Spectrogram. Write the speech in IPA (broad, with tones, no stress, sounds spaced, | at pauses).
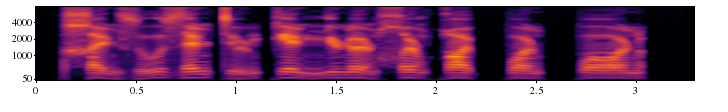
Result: χ e˧˩ ɳ z u˧˥˧ z ɛ˥ ɳ t ʉ˨˦ ɳ k e˥˧ ɳ nʲ ʉ˥ ɳ œ˧˩ ɳ χ y˥˧ ɳ q ø˥˧ pː ɔ˥ ɳ pː ɔ˥ ɳ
